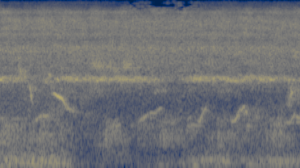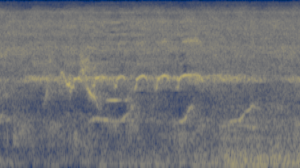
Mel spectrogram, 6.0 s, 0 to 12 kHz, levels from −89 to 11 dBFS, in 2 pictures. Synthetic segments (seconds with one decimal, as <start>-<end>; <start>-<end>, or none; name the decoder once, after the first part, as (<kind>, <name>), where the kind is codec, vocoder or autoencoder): 0.0-1.3 (autoencoder, DAC-VAE); 2.0-6.0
